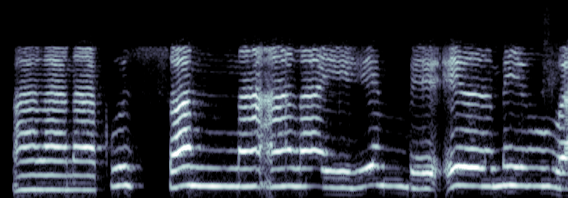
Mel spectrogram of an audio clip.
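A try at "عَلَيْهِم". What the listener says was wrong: him ditahan, ihfaz safawi. Alaihim ditahan.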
